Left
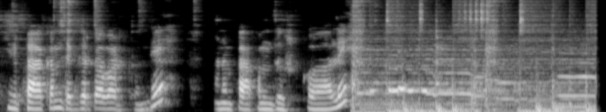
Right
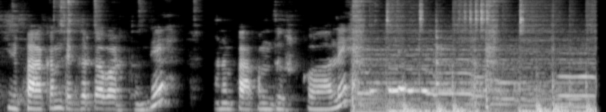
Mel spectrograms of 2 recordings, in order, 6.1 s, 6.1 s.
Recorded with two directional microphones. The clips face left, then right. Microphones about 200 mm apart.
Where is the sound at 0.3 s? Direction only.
25° left (ahead or behind).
